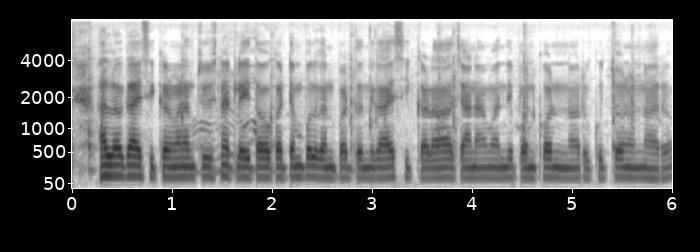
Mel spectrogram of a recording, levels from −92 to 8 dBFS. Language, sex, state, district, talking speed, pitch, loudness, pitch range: Telugu, male, Andhra Pradesh, Annamaya, 140 wpm, 130 Hz, -19 LUFS, 125-135 Hz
